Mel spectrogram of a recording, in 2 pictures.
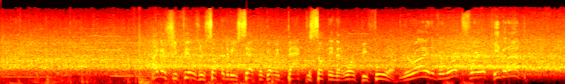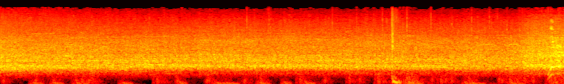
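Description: A large crowd roars and cheers steadily in a big echoing hall.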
